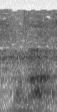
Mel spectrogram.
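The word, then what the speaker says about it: monarch: और उसके बाद दूसरा एग्जाम्पल इसका मोनार्क, मोनार्क मतलब सम्राट होता है। इसमें भी देखिए लास्ट में CH है, CH का उच्चारण यहाँ पर क्या है, क है, मोनार्क, इसको मोनार्क कहते हैं।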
